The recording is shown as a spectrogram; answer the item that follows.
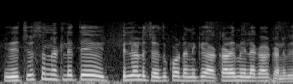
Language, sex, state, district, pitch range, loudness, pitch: Telugu, male, Andhra Pradesh, Sri Satya Sai, 175-210 Hz, -15 LUFS, 180 Hz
